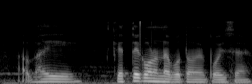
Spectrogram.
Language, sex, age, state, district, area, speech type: Odia, male, 18-30, Odisha, Kandhamal, rural, spontaneous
